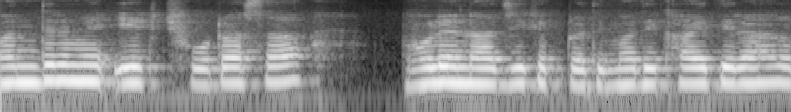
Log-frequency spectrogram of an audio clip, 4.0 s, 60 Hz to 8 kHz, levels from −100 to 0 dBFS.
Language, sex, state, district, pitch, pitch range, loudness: Bhojpuri, female, Uttar Pradesh, Ghazipur, 215 Hz, 205-220 Hz, -15 LUFS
